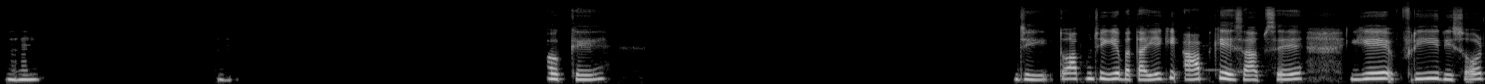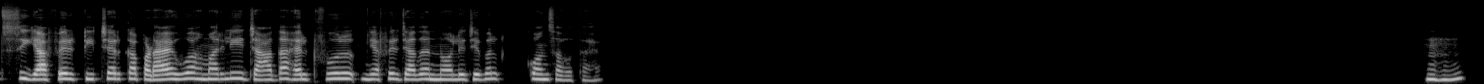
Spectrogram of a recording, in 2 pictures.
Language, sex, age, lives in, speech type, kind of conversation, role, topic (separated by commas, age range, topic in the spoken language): Hindi, female, 30-34, India, conversation, podcast, host, Kaunse muft resources ne tumhari sabse zyada madad ki, woh share karoge?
